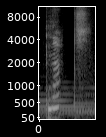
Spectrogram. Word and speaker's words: gnat: Also, I got bit by a lot of gnats, I think they're called.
